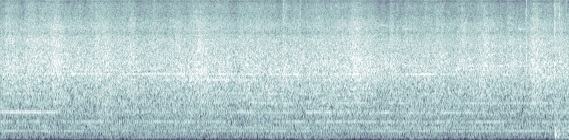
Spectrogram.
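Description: Industrial machinery hums and rumbles steadily in a large echoing hall.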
